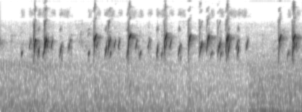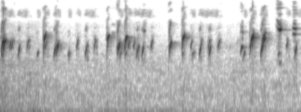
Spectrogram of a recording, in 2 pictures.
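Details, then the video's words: European goldfinch singing, used to stimulate other goldfinches to sing: fast bursts of bright, tinkling twittered notes in quick succession, a short pause near the middle, then more rapid chirpy phrases with occasional sharp high notes. "Stimulating a goldfinch clip to make it chirp in a loud and wonderful voice"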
